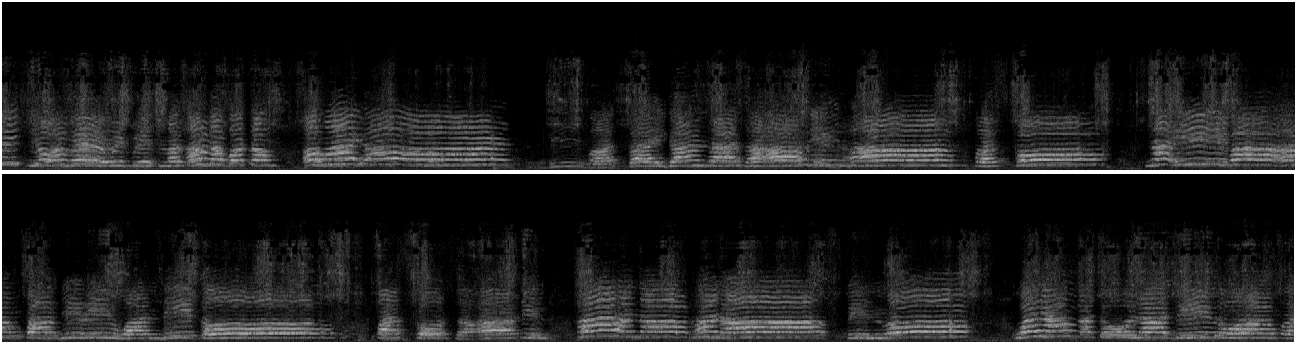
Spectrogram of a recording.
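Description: A group of young children caroling, singing a Christmas carol together in sung phrases with short breaks between lines.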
